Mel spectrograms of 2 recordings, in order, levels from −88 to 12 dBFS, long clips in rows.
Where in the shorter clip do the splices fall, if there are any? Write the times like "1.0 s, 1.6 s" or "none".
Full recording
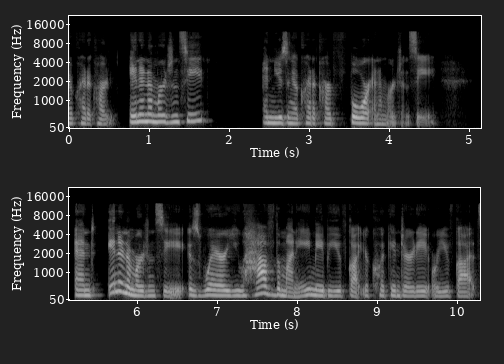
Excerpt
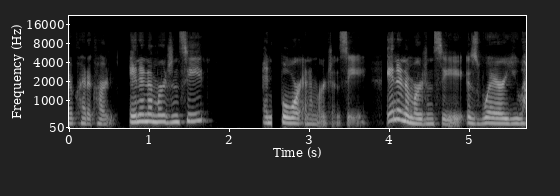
2.5 s, 3.9 s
